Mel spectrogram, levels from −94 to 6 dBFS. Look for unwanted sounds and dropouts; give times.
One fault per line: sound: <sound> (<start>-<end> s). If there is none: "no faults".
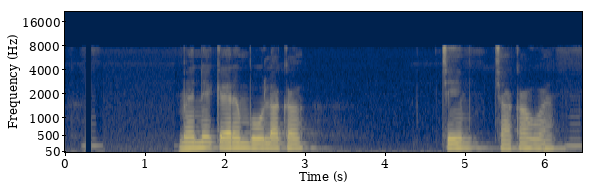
no faults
